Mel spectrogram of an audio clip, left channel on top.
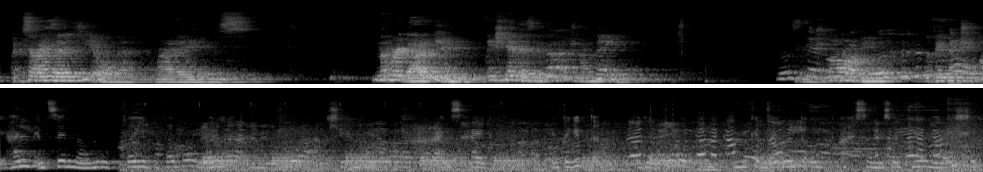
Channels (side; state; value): both; different; correlation -0.02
